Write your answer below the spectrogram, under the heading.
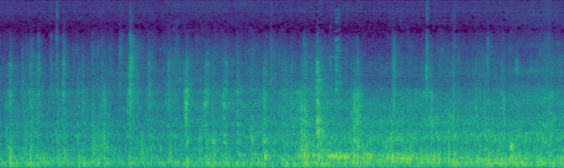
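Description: Two-foot-gauge steam train running on the line: a low rumble with irregular clicking and clanking from wheels and rails, growing louder over the first few seconds.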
